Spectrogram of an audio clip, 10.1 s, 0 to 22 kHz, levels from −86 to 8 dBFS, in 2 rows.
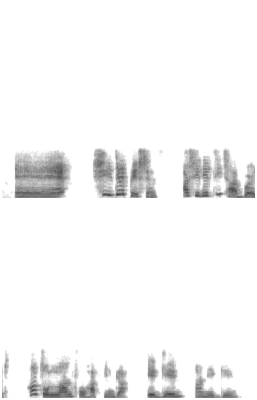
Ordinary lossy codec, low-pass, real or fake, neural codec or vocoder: none; 5.4 kHz; fake; codec, 16 kHz, 4 kbps, FreqCodec, larger model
